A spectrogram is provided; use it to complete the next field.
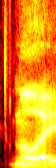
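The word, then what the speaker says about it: Milei: Malay.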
